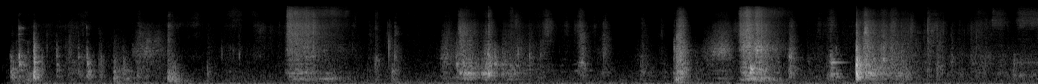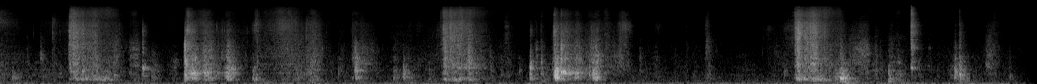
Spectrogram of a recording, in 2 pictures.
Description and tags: Farmer distribute goats food (corn grain, wheet seeds) in a seeries of old wooden feeders, before the milking.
